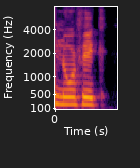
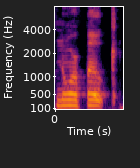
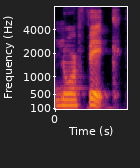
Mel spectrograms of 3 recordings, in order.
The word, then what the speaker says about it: Norfolk: comment on the video is, how do you pronounce the city name Norfolk? I say Norfolk.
